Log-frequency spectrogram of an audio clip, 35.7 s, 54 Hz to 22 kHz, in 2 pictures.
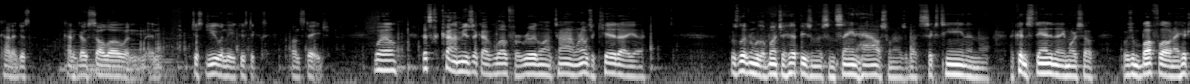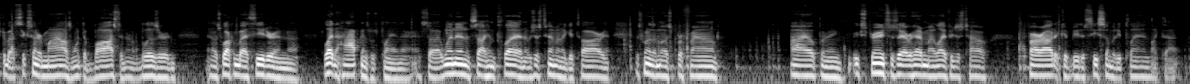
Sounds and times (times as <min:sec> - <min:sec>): Speech: 0:00.0 - 0:05.0, 0:05.6 - 0:09.8, 0:10.9 - 0:28.8, 0:29.7 - 0:35.7.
